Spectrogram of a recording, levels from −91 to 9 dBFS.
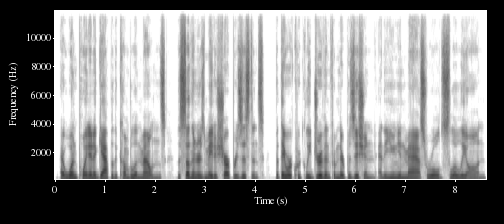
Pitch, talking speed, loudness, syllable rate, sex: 100 Hz, 215 wpm, -23 LUFS, 6.0 syllables/s, male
